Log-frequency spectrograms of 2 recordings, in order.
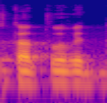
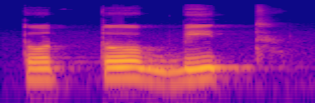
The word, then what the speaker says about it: Tattvavit: So in Bengali this would become Tottobit Das, and the Das sometimes they pronounce as Dash. So Tottobit Das. So my name will become like this.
